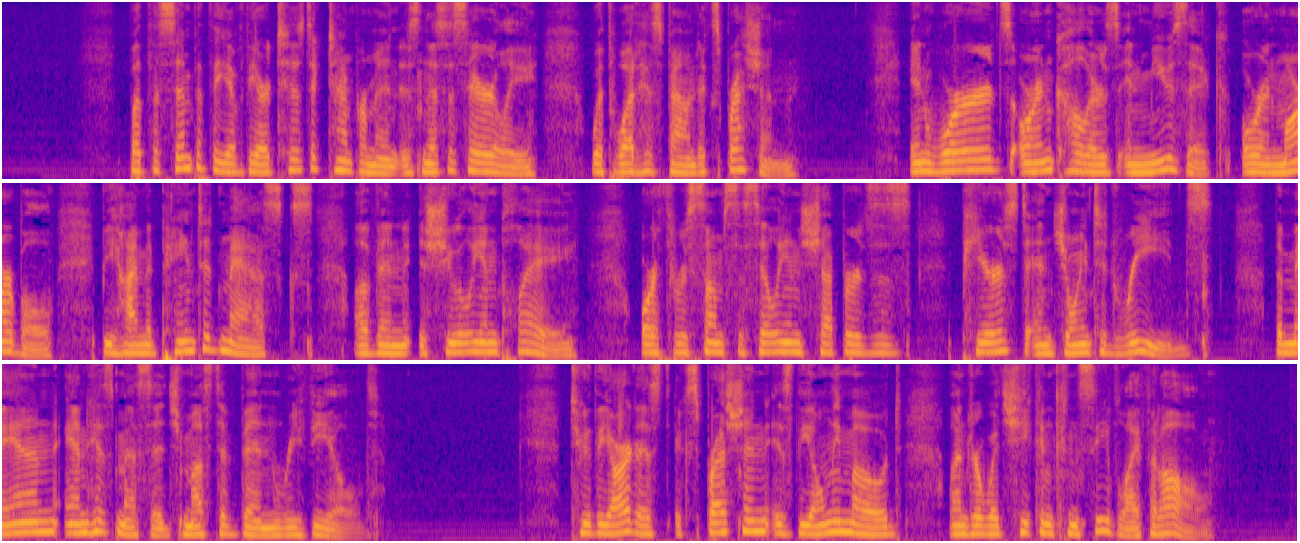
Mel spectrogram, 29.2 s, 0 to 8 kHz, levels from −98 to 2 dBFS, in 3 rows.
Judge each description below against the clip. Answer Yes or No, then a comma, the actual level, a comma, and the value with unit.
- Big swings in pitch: No, average, 3.3 semitones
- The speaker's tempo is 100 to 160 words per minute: Yes, slow, 135 wpm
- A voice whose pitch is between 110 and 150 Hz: Yes, medium, 140 Hz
